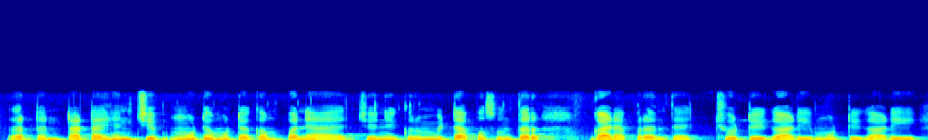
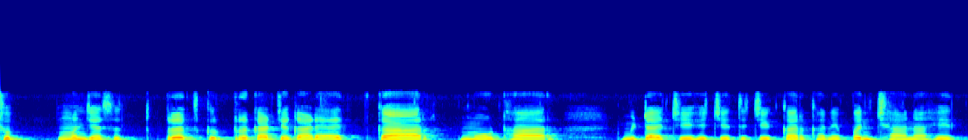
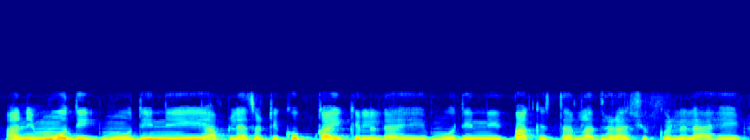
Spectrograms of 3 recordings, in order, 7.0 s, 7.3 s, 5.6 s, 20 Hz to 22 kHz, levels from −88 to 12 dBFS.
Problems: none marked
